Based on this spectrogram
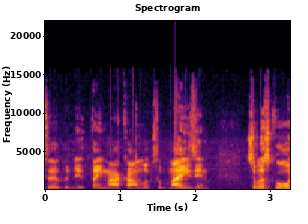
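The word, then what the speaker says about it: Ayecon: It's called Icon. It's spelled a little differently though. Instead of using the I, they use the A-Y-E. Icon for iPad, and it's by Evasi0n.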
